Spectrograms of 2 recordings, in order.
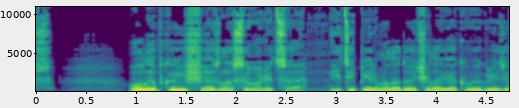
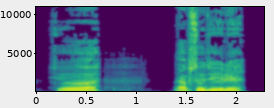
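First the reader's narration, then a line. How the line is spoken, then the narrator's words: Forced out through blood. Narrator (Russian): выдавил Нильс из себя сквозь шедшую изо рта и носа кровь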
